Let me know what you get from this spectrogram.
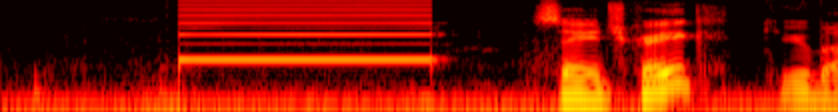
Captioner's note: buzzer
